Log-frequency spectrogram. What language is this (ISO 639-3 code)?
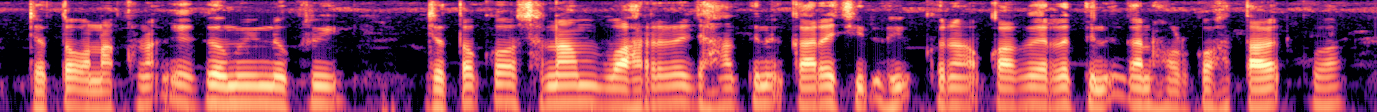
sat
